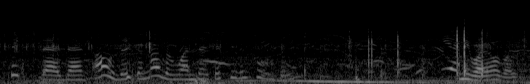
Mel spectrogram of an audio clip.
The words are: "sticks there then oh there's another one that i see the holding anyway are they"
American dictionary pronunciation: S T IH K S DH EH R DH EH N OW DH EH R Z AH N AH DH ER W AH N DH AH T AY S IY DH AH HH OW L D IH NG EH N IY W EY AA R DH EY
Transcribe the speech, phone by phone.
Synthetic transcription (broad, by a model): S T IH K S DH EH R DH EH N OW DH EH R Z AH N AH DH ER W AH N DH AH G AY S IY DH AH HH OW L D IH EH N IY W EY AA L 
